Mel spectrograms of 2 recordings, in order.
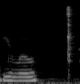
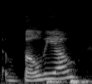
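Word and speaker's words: Beaulieu: I've been saying Bradley P. Beulah. It's not Beulah. And I'm probably going to butcher it again. I believe it's Bolio is how you pronounce it.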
